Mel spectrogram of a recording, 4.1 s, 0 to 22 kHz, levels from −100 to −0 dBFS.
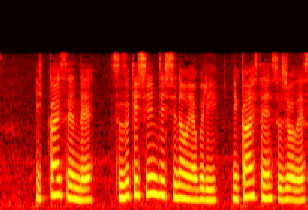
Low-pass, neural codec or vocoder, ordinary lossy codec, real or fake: none; none; none; real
